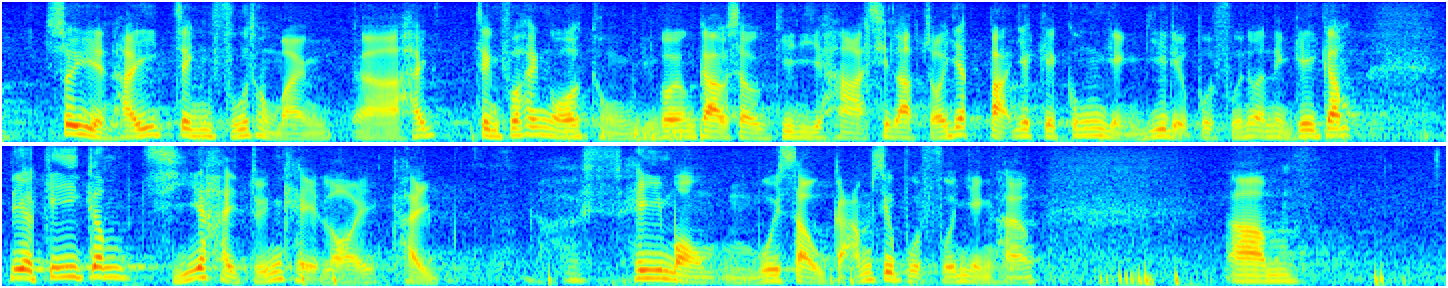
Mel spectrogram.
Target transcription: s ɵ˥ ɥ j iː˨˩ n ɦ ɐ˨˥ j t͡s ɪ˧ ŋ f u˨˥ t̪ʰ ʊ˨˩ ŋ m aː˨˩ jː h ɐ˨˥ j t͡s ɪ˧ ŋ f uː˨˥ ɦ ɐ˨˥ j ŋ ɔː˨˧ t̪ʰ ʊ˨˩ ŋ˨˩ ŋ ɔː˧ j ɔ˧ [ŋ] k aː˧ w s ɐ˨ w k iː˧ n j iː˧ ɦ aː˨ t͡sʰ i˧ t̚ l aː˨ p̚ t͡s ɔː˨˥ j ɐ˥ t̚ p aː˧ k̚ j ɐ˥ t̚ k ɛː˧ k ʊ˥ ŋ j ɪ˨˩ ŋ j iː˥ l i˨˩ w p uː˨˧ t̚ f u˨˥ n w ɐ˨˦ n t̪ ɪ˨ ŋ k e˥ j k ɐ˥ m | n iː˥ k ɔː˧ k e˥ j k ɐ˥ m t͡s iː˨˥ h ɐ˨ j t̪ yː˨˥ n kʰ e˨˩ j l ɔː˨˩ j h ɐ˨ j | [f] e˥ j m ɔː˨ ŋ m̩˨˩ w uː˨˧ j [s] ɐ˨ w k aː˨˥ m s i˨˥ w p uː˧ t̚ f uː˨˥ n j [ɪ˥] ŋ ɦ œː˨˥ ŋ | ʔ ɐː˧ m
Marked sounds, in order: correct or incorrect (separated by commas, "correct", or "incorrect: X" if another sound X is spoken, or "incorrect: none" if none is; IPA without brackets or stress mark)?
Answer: correct, incorrect: h, correct, incorrect: ɪ˨˥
